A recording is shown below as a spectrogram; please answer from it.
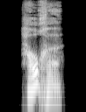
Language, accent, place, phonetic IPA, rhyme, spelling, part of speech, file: German, Germany, Berlin, [ˈhaʊ̯xə], -aʊ̯xə, Hauche, noun, De-Hauche.ogg
- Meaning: nominative/accusative/genitive plural of Hauch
